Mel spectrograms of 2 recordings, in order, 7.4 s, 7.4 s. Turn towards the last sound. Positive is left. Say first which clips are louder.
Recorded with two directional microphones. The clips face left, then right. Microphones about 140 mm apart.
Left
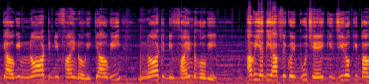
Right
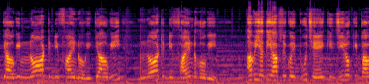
# left 5 dB
turn(degrees=35)  # may be behind; listen again after turning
